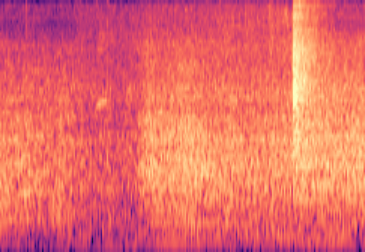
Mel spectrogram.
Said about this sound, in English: When they've been fitted with the neon tubing, the panels and the giant cup are loaded onto flatbed trucks and driven carefully through crowded New York City streets.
